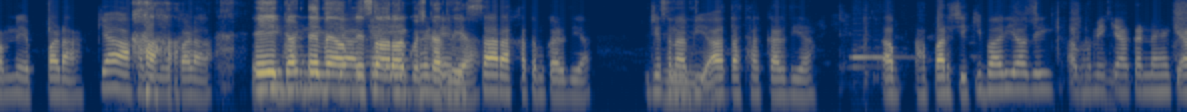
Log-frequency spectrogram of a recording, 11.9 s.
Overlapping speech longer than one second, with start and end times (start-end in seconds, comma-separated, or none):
2.6-4.7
